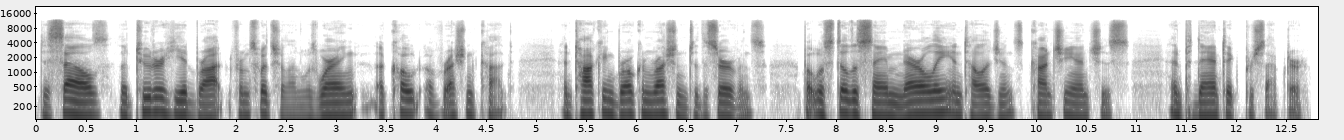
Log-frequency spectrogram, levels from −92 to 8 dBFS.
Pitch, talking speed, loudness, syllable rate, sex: 120 Hz, 155 wpm, -22 LUFS, 5.0 syllables/s, male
